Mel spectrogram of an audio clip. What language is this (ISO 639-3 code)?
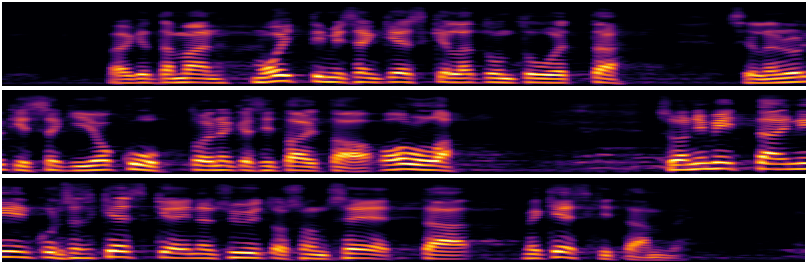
fin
